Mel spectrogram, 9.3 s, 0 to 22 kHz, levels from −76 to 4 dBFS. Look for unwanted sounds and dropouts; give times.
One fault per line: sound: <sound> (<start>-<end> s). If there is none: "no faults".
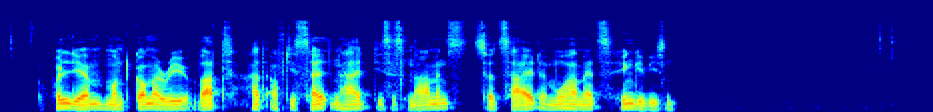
no faults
